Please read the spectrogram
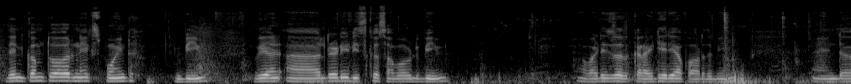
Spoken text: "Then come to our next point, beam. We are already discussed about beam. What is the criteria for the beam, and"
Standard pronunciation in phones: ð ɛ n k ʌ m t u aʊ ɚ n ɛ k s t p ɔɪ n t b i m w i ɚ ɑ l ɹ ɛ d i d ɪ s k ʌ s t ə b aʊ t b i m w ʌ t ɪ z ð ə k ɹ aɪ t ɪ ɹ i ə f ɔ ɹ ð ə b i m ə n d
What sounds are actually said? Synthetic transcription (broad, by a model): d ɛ n k ʌ m t u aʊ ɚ n ɛ k s t p ɔɪ n t b i m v i ɑ l ɹ ɛ d i d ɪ s k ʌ s ə b aʊ t b i m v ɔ t ɪ z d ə k ɹ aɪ t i ɹ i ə f ɔ ɹ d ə b i m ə n d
